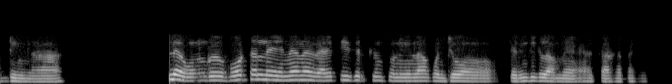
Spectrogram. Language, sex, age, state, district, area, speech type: Tamil, male, 30-45, Tamil Nadu, Thanjavur, rural, conversation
